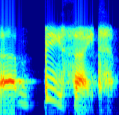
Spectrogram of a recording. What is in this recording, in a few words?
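loc b, professional female; vo; Counter Strike Model Pack; CS:GO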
